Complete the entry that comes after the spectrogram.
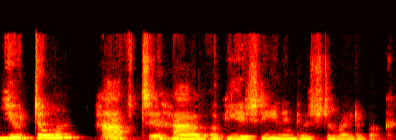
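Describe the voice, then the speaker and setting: A woman speaks at a fairly slow pace, fairly high in pitch and somewhat breathy. Her intonation is lively. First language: not English. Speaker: author. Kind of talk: casual chat.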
